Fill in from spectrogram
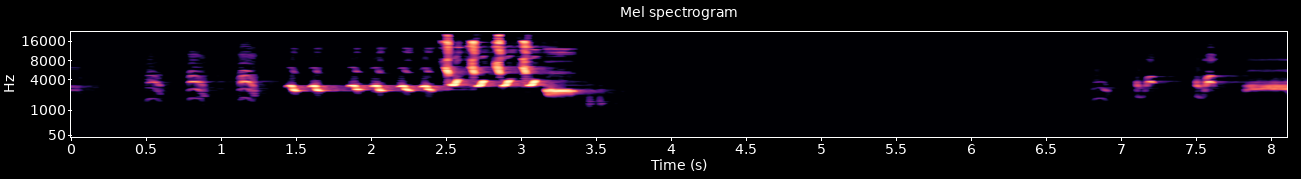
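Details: Common nightingale song used for tutoring goldfinches and canaries: a few sharp chirps, then a fast string of rapid repeated whistled notes, a higher trill and a falling slur, then a pause before more chirps resume.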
